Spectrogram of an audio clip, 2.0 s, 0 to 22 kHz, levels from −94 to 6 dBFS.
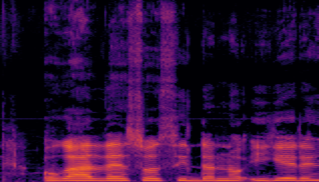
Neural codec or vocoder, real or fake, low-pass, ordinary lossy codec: none; real; none; none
